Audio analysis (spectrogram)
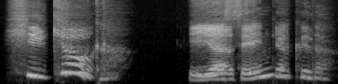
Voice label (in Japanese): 化物人ボイス, バックアタック; 戦闘ボイス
